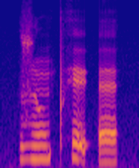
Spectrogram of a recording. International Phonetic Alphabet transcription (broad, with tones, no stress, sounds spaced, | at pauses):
z ũ˦ pʰ ḛ˦˨ ɪ̯ ʔ ɛ˨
